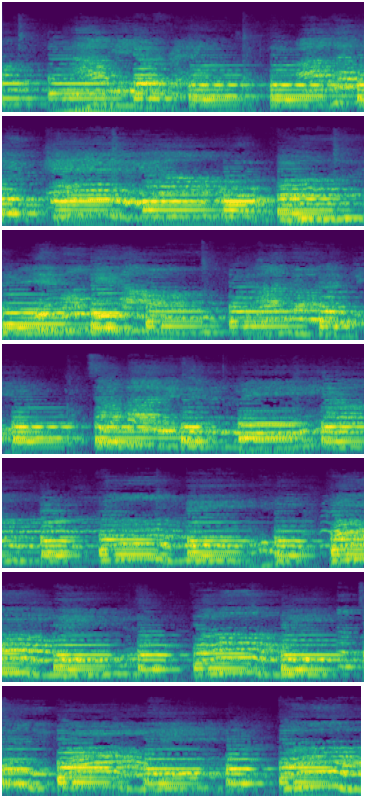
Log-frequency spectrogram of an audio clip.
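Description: A congregation singing a hymn together with acoustic guitar accompaniment, led by a voice on a microphone.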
